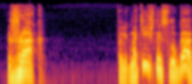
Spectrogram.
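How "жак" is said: higher angry call; sharp summons. A narrator's reading. Count to his servant, angry call.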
